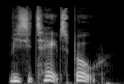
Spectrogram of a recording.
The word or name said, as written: visitatsbog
